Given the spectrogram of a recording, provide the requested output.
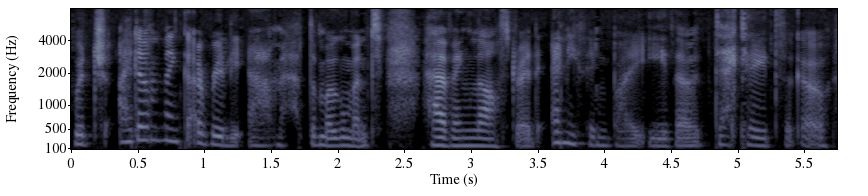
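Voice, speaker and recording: A woman's voice: sits low, creaky. A middle-aged woman who grew up in Malawi, Nigeria and Germany, presenting her reading plans on her book channel, reading blurbs steadily and adding chatty asides with fillers.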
